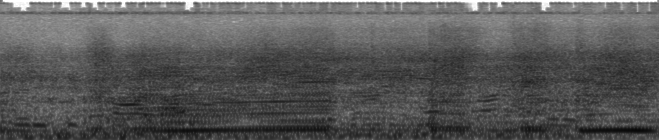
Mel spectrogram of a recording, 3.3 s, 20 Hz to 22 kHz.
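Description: A Datsun hillclimb race car, the class leader's left coast entry at Collingrove in 1994, fitted with a squeezed-in engine, runs loud and steady, its engine note rising and holding as it drives past, with commentary talk over it.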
